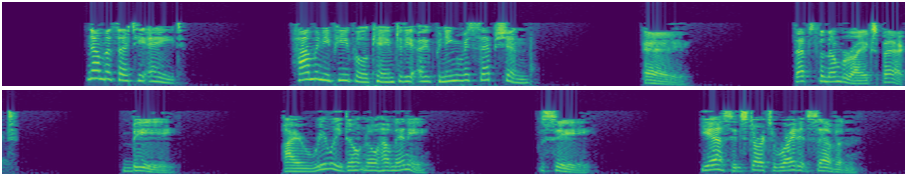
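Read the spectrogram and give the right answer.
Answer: B: I really don't know how many.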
